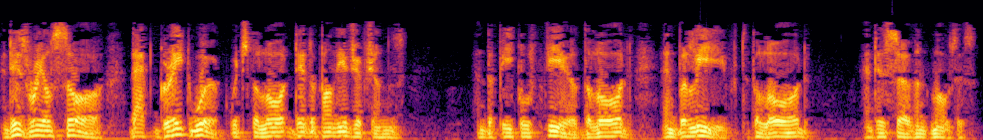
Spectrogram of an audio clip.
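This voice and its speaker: A man narrating an audio Bible in a solemn, measured, declamatory style, phrase by phrase. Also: very deep voice, husky, muffled recording. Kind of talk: solemn scripture reading.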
